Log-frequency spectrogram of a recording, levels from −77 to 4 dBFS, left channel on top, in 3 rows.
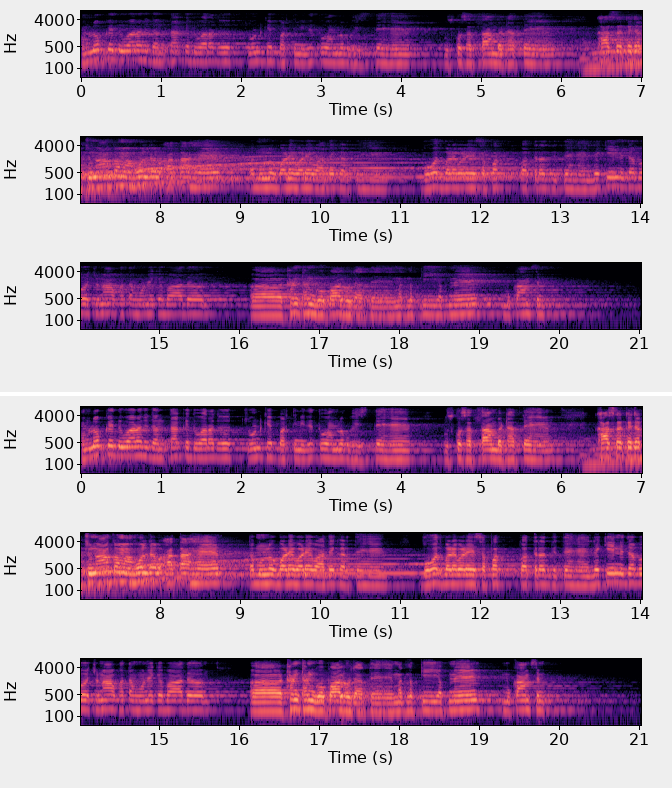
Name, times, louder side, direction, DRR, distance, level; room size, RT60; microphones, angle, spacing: voice 1, 0.0-4.1 4.5-6.2 6.4-10.8 11.3-15.6 16.1-19.8, right 5 dB, 55° right, 13 dB, 0.5 m, -23 dB
sound 1, 6.2-12.7, left 1 dB, 85° left, 2.6 m, -31 dB
19.5 x 8.2 x 8.8 m, 3.0 s
head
